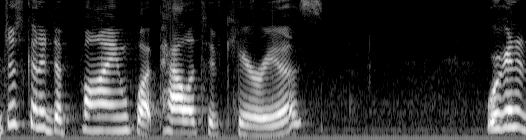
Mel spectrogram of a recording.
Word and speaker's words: palliative: to make sure I was right and it's pallative with The Shard a so we've cleared that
